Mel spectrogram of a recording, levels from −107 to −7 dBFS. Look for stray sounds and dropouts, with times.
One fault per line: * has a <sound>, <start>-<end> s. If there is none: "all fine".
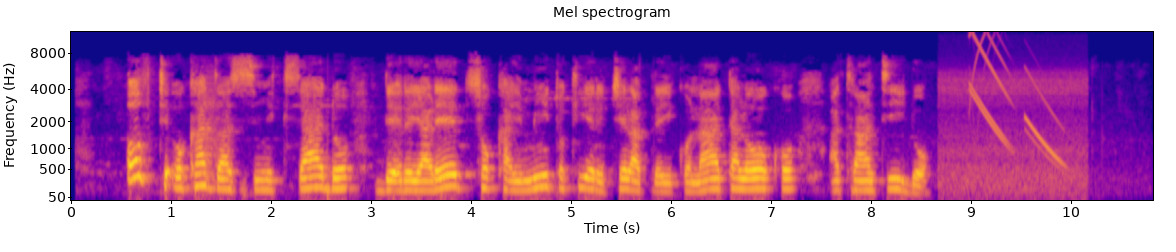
* has a chirp, 9.0-10.0 s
